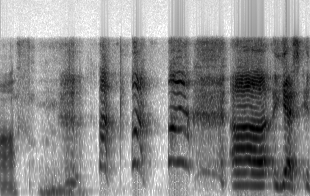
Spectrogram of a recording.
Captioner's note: laughing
